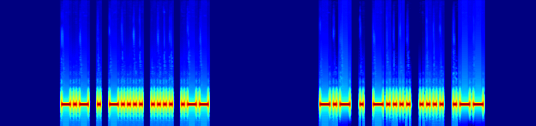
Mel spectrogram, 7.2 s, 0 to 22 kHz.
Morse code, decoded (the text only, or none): KE6HW KE6HW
